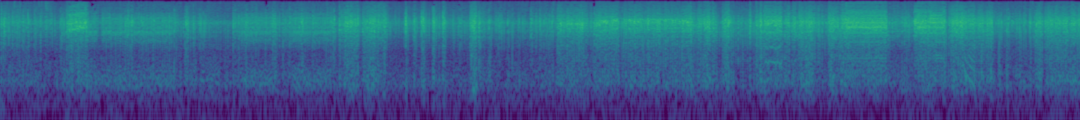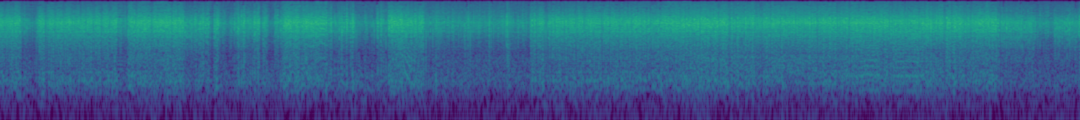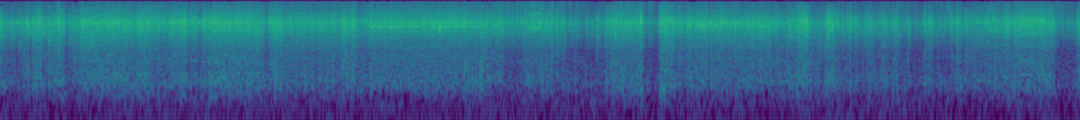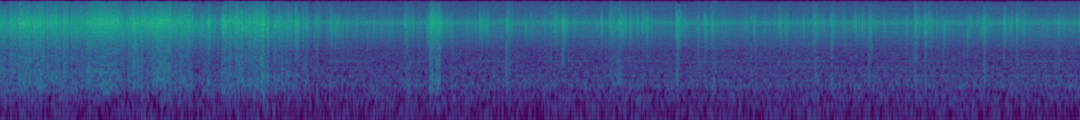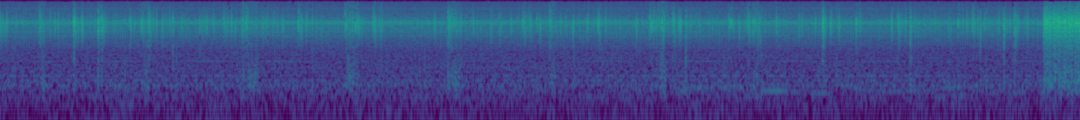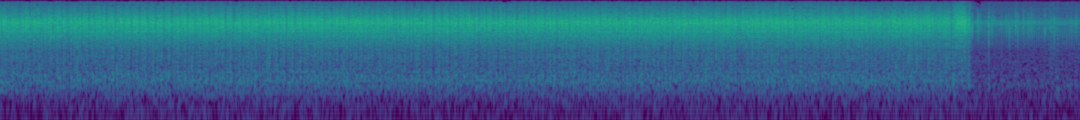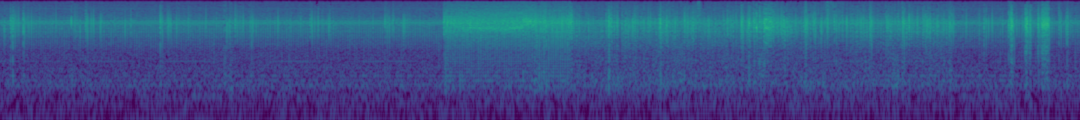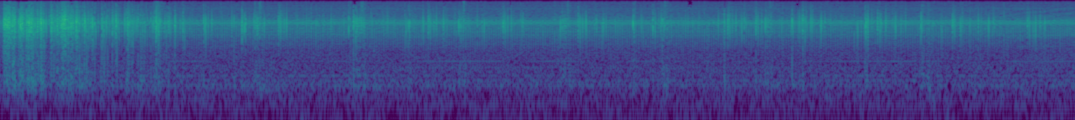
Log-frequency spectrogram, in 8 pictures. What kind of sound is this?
The sound of a small, wood-designed computer speaker crackling with a static-like sound.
